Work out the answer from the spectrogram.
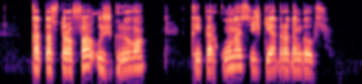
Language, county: Lithuanian, Vilnius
